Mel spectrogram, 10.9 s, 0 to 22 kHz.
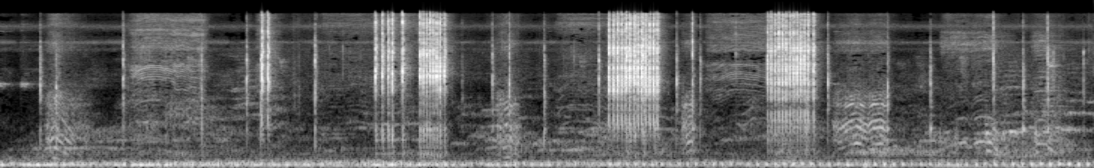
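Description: Huina radio-controlled toy excavator's small electric gear motors running as the boom and bucket dig. Loud half-second bursts come as a double about 4 seconds in, then once about 6 seconds in and once about 8 seconds in, over a steady low hum and scattered clicks.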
